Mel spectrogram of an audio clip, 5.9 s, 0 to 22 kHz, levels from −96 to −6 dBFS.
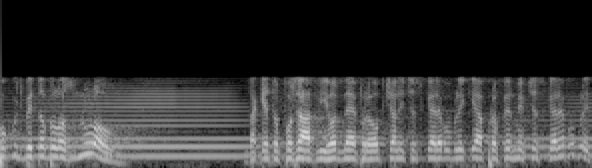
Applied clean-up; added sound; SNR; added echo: none; Wind instrument, woodwind instrument; 11 dB; none.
